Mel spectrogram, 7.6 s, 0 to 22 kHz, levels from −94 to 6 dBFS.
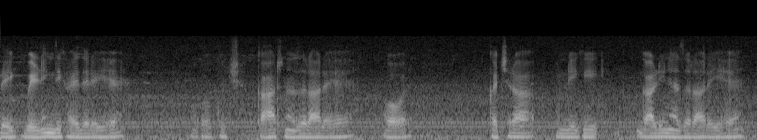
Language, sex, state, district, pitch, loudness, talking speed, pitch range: Hindi, male, Bihar, Samastipur, 100 Hz, -31 LUFS, 175 wpm, 95-120 Hz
